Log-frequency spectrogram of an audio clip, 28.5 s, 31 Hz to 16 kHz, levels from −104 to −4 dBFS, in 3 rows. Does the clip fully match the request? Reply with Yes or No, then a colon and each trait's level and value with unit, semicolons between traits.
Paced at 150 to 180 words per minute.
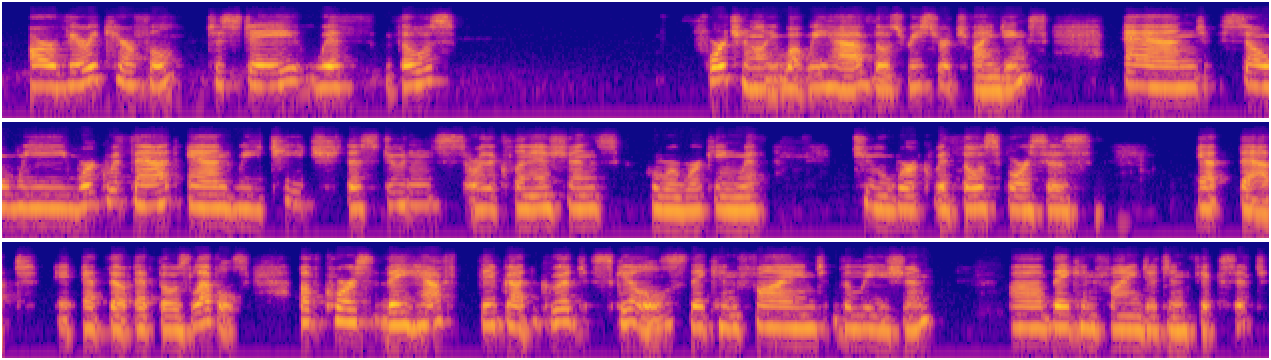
No: slow, 135 wpm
